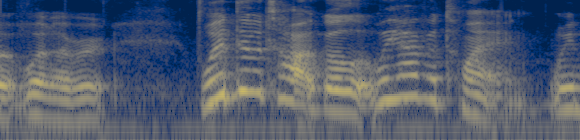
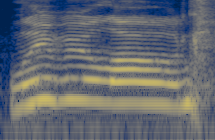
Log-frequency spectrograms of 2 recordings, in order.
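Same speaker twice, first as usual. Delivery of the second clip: loud, higher mock complaint; playful yelled protest; 5 semitones higher, 11 dB louder than usual. Streamer teased over saying railroad, playful yelled protest. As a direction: cry out in mock hurt, about to laugh.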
